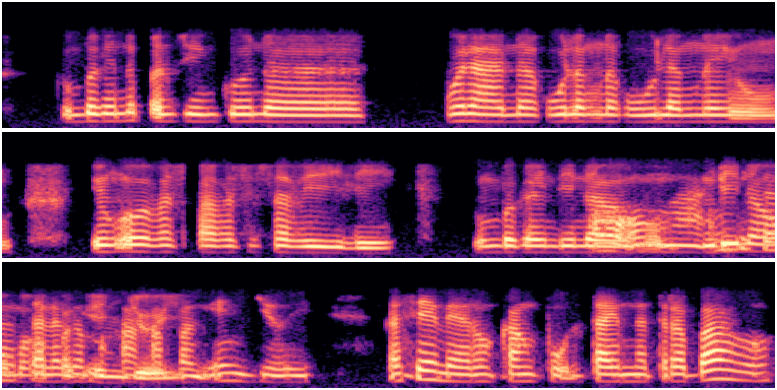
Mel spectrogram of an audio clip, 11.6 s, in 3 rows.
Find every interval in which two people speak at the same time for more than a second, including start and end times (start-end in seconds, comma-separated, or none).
6.8-8.7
